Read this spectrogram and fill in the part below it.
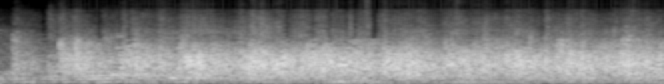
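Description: Steady, dense applause from an audience at a football federation election gathering, filling the full few seconds at an even, fairly loud level with no clear individual claps standing out.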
